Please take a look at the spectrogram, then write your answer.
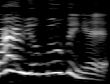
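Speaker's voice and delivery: high-pitched woman's yelling. Retelling a seance scene where a neighbor yells at Mallory: imitating someone yelling. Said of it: "yelling at her".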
